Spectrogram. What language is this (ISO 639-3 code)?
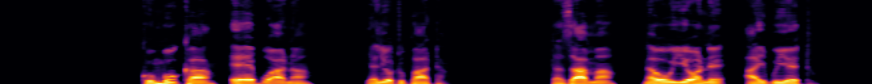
swa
